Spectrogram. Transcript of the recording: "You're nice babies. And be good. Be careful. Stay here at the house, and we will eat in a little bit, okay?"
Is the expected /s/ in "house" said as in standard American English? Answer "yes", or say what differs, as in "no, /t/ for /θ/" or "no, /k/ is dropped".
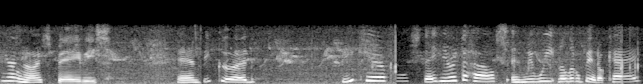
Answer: yes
